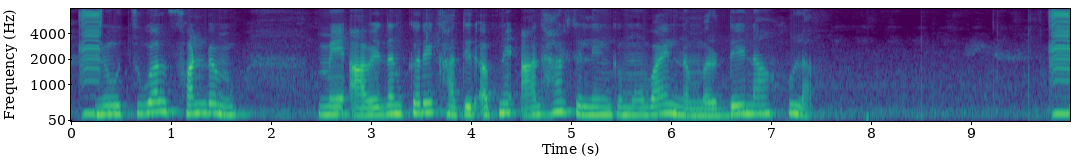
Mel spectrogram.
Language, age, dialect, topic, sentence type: Bhojpuri, 31-35, Western, banking, statement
